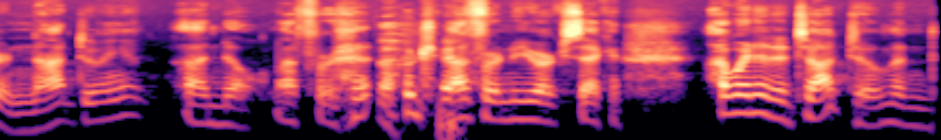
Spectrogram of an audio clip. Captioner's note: laughing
